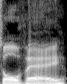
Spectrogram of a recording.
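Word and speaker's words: Solveig: is good Lord uh solvig pronounced Solvay okay sorry has received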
